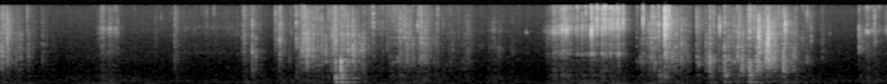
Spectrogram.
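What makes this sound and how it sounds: A utility knife blade slices thin strips and cubes off the surface of a dry, solid, oval white bar of soap, palm-sized and held in one hand. Crisp, bright scraping and crackling cuts come in uneven bursts with short quiet gaps between them. Each stroke sounds dry and crinkly and fades almost at once.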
